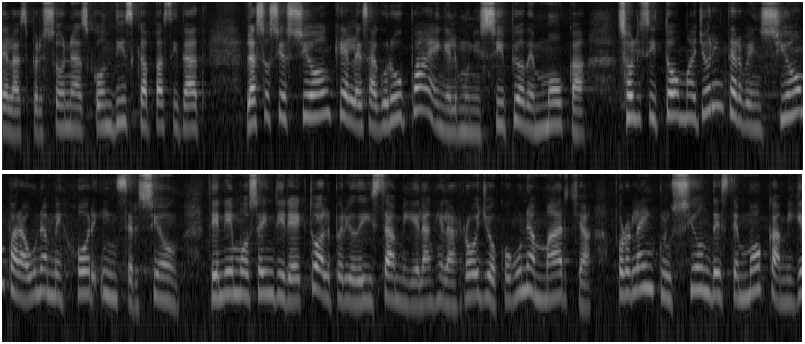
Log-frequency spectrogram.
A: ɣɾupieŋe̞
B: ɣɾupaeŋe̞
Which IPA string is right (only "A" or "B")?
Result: B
